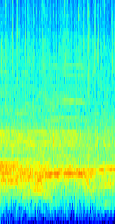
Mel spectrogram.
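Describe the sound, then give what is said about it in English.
A large crowd at the Michael Fowler Center yells and cheers for a group of people working out the back, in a loud, steady roar that holds for the whole couple of seconds, with individual voices rising out of the wash of noise. “I'd love you to yell for them so loud that they can hear you out the back.”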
